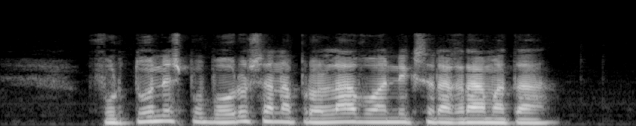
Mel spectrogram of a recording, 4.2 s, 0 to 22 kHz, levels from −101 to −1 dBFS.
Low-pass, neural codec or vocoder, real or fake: 7.2 kHz; none; real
